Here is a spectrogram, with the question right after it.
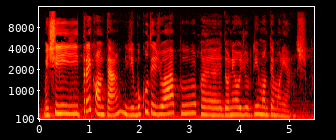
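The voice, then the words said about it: Slight Spanish accent. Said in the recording (French): “Elle a un petit accent espagnol”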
